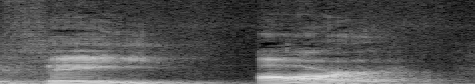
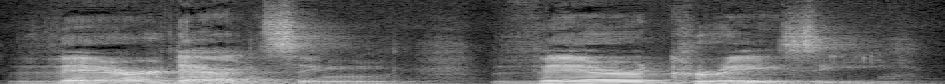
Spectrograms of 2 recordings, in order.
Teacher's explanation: They are, hay una Y ahí claramente, they are, pero en la contracción dices their, como schwa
